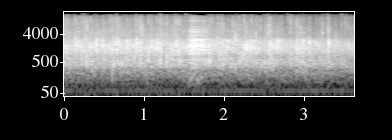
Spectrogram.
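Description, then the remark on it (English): An audience breaks into steady applause, a dense, even wash of many hands clapping at a fairly loud, constant level that swells slightly midway through, with no talking over it. “Oh, that's worthy of clap.”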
